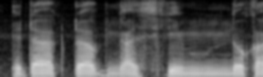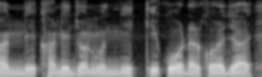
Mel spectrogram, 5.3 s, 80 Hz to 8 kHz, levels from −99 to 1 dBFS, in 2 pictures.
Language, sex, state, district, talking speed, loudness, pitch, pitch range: Bengali, male, West Bengal, Paschim Medinipur, 150 wpm, -20 LUFS, 105 Hz, 105-110 Hz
